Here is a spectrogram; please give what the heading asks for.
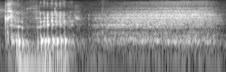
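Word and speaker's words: Tevet: So Esther was taken unto King Ahasuerus into the house royal in the 10th month, which is the month Tivet, it's all pronounced Tivet, in the 7th year of his reign.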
